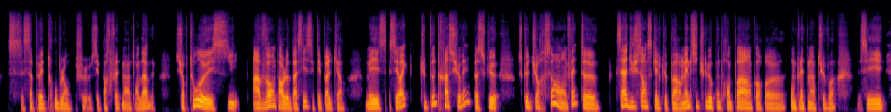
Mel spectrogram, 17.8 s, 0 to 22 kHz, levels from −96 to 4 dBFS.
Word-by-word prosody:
c -, -, -12 dB
ça -, -, -6 dB
peut 115 Hz, -, -2 dB
être 100 Hz, -3 st, 0 dB
troublant. 105 Hz, -6 st, -3 dB
Je -, -, -11 dB
c'est -, -, -9 dB
parfaitement 105 Hz, -1 st, -5 dB
entendable, 100 Hz, +6 st, -1 dB, 0.4 s
surtout, 165 Hz, -1 st, +4 dB
heu, 115 Hz, -6 st, +7 dB
si 110 Hz, +2 st, -4 dB, 0.3 s
avant, 115 Hz, +9 st, +4 dB
par 125 Hz, -8 st, +3 dB
le 100 Hz, -3 st, +2 dB
passé, 110 Hz, +7 st, 0 dB
c’était 135 Hz, -6 st, -6 dB
pas 100 Hz, 0 st, +1 dB
le 105 Hz, -, -3 dB
cas. 100 Hz, -1 st, -6 dB, 0.4 s
Mais, 115 Hz, +1 st, +5 dB
c’est 95 Hz, -, -10 dB
c'est 130 Hz, -1 st, -2 dB
vrai 140 Hz, +8 st, +4 dB
que -, -, -35 dB, 0.2 s
tu 125 Hz, -, -7 dB
peux 220 Hz, -, -1 dB
te -, -, -7 dB
rassurer, 165 Hz, -, 0 dB
parce -, -, -2 dB
que -, -, +2 dB, 0.4 s
ce -, -, -11 dB
que 135 Hz, -, +2 dB
tu 130 Hz, +3 st, -2 dB
ressens, 220 Hz, -, -1 dB
en 115 Hz, -, +1 dB
fait, 220 Hz, -, -2 dB
heu, 105 Hz, -3 st, +3 dB, 0.4 s
ça 160 Hz, -, +4 dB
a -, -, +8 dB
du 145 Hz, -2 st, 0 dB
sens 140 Hz, 0 st, -1 dB
quelque 115 Hz, -1 st, -2 dB
part, 105 Hz, -2 st, 0 dB
même 125 Hz, +7 st, +3 dB
si 140 Hz, -, -4 dB
tu -, -, -6 dB
le 135 Hz, -, +5 dB
comprends 120 Hz, -1 st, -3 dB
pas 120 Hz, 0 st, +4 dB
encore, 110 Hz, 0 st, -2 dB
heu, 105 Hz, +1 st, -2 dB
complètement, 115 Hz, -2 st, -1 dB
tu 105 Hz, -, -6 dB
vois? 105 Hz, +4 st, -5 dB, 0.5 s
C'est 110 Hz, 0 st, +1 dB
115 Hz, 190 wpm, -25 LUFS, 105-135 Hz, 0.5 s, a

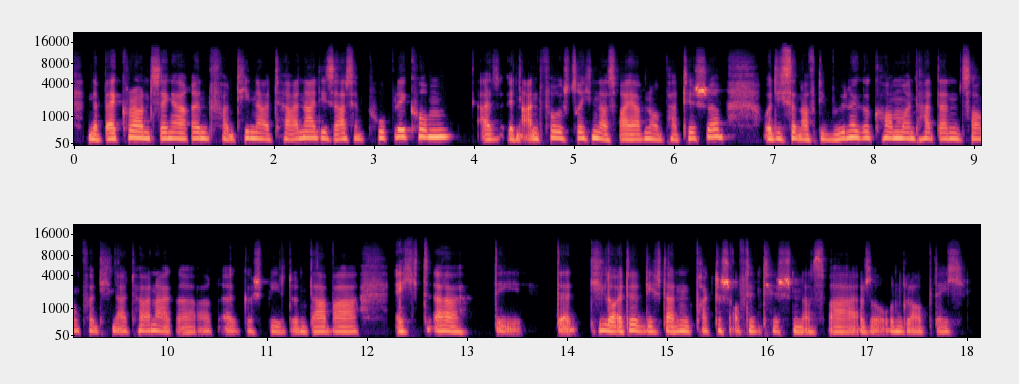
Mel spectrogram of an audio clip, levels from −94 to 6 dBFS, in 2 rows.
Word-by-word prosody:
'ne 150 Hz, -, +3 dB
Backgroundsängerin 175 Hz, 0 st, +3 dB
von -, -, -4 dB
Tina 180 Hz, -4 st, +1 dB
Turner, 170 Hz, +6 st, +1 dB
die 185 Hz, -1 st, -1 dB
saß 165 Hz, +3 st, -1 dB
im 160 Hz, -4 st, -4 dB
Publikum, 220 Hz, +4 st, +3 dB, 0.3 s
al 150 Hz, +1 st, -1 dB
in 145 Hz, -4 st, -1 dB
Anführungsstrichen, 185 Hz, +2 st, +1 dB
das 145 Hz, -5 st, -1 dB
war -, -, +2 dB
ja 150 Hz, 0 st, +2 dB
nur 155 Hz, -4 st, -1 dB
paar 150 Hz, -4 st, -5 dB
Tische. 220 Hz, +6 st, +6 dB, 0.4 s
Und 160 Hz, +1 st, +2 dB
die -, -, +1 dB
ist 165 Hz, -, +1 dB
dann 185 Hz, -, +2 dB
auf 140 Hz, -4 st, -1 dB
die 160 Hz, -, -4 dB
Bühne 175 Hz, +8 st, +3 dB
gekommen 190 Hz, 0 st, +2 dB
und 175 Hz, -3 st, 0 dB
hat 175 Hz, 0 st, -2 dB
dann 170 Hz, 0 st, +1 dB
'n -, -, -8 dB
Song 165 Hz, +3 st, -3 dB
von 165 Hz, -, -5 dB
Tina -, -, -5 dB
Turner, 165 Hz, +2 st, -2 dB, 0.5 s
äh, -, -, -6 dB
äh, -, -, -11 dB
gespielt. 145 Hz, -2 st, -6 dB
Und 140 Hz, -2 st, -4 dB
da 145 Hz, 0 st, 0 dB
war 145 Hz, +1 st, +1 dB, 0.4 s
echt, 150 Hz, +7 st, -2 dB
äh, 160 Hz, -3 st, +3 dB, 0.4 s
die -, -, -6 dB, 0.4 s
de 190 Hz, -, 0 dB, 0.2 s
die 175 Hz, -, -2 dB
Leute, 155 Hz, +1 st, +3 dB
die 150 Hz, 0 st, -3 dB
standen 150 Hz, +2 st, 0 dB
praktisch 155 Hz, -1 st, +3 dB
auf 145 Hz, -, -5 dB
den 145 Hz, -2 st, -3 dB
Tischen. 145 Hz, -2 st, +2 dB
Das 130 Hz, -1 st, -5 dB
war 135 Hz, 0 st, -2 dB
also 135 Hz, +1 st, -3 dB
unglaublich. 145 Hz, -2 st, -5 dB
160 Hz, 185 wpm, -24 LUFS, 145-180 Hz, 0.5 s, Tische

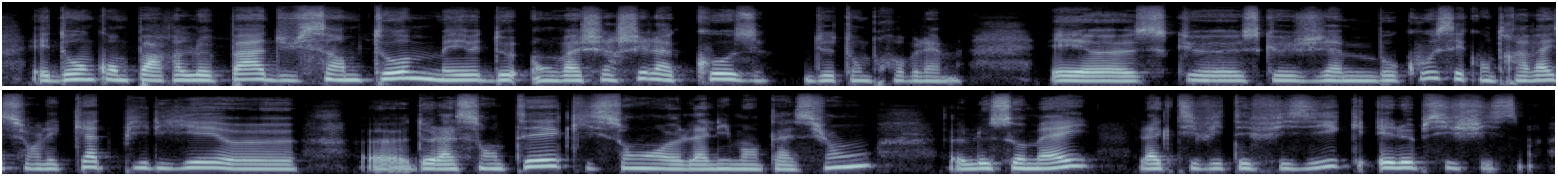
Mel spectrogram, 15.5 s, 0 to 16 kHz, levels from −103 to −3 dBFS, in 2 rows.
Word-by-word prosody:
et 170 Hz, -, -1 dB
donc, 205 Hz, +3 st, +2 dB
on 190 Hz, -, +3 dB
parle 180 Hz, -1 st, +3 dB
pas 210 Hz, +4 st, +4 dB
du 175 Hz, -1 st, -4 dB
symptôme 220 Hz, +6 st, +4 dB
mais 185 Hz, 0 st, +3 dB
de 185 Hz, +2 st, 0 dB
on 170 Hz, -, -2 dB
va 175 Hz, 0 st, +3 dB
chercher 190 Hz, +6 st, 0 dB
la 205 Hz, -3 st, +2 dB
cause 185 Hz, -2 st, +1 dB, 0.2 s
de 170 Hz, +1 st, -3 dB
ton 170 Hz, 0 st, -7 dB
problème 160 Hz, -1 st, -7 dB, 0.5 s
et 170 Hz, -1 st, +5 dB
heu, 160 Hz, -1 st, +3 dB
ce 155 Hz, -, -2 dB
que 170 Hz, -3 st, -1 dB
ce -, -, -2 dB
que 175 Hz, -1 st, -3 dB
j'aime 165 Hz, 0 st, -2 dB
beaucoup, 175 Hz, +9 st, -4 dB
c'est 230 Hz, -3 st, -1 dB
qu'on 175 Hz, -, -5 dB
travaille 180 Hz, +3 st, -1 dB
sur 175 Hz, -2 st, -2 dB
les 165 Hz, 0 st, -3 dB
4 215 Hz, +4 st, -2 dB
piliers, 195 Hz, +1 st, -1 dB
heu 160 Hz, -1 st, 0 dB, 0.4 s
heu, -, -, -3 dB
de 170 Hz, -, +1 dB
la 160 Hz, -1 st, +4 dB
santé 195 Hz, +9 st, +2 dB
qui 235 Hz, -8 st, -11 dB
sont, 175 Hz, 0 st, 0 dB
heu, 155 Hz, -, +1 dB
l'alimentation, 155 Hz, -, -1 dB, 0.4 s
heu, -, -, 0 dB
le 175 Hz, -, +2 dB
sommeil, 185 Hz, +8 st, +3 dB, 0.2 s
l'activité 170 Hz, 0 st, -2 dB
physique 180 Hz, +9 st, -6 dB
et 195 Hz, -, +5 dB
le 200 Hz, -, +5 dB
psychisme 195 Hz, +4 st, -5 dB
175 Hz, 190 wpm, -33 LUFS, 165-195 Hz, 0.5 s, et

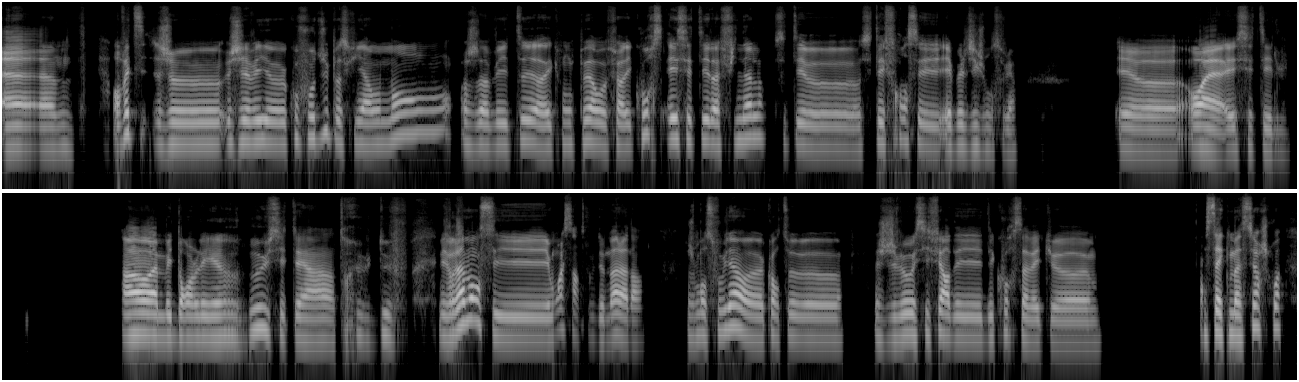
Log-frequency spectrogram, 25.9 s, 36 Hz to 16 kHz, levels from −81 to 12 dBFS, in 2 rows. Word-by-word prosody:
Hem, 140 Hz, -1 st, +4 dB
t -, -, -25 dB, 0.3 s
en -, -, -1 dB
fait -, -, +2 dB
c -, -, -7 dB
je 155 Hz, 0 st, 0 dB
j'avais, 165 Hz, +1 st, +2 dB
heu, 160 Hz, -1 st, -1 dB
confondu 190 Hz, +5 st, -6 dB
parce 170 Hz, -5 st, -5 dB
qu'il 165 Hz, -, -10 dB
y -, -, +1 dB
a -, -, +3 dB
un -, -, +1 dB
moment, 220 Hz, +7 st, -4 dB
j'avais 155 Hz, 0 st, -3 dB
été 155 Hz, +4 st, -7 dB
avec 150 Hz, -3 st, 0 dB
mon 155 Hz, 0 st, -8 dB
père, 165 Hz, +2 st, +1 dB
heu, -, -, -4 dB
faire 150 Hz, 0 st, -1 dB
les 150 Hz, -, -2 dB
courses 215 Hz, +4 st, -4 dB
et 185 Hz, 0 st, +3 dB
c'était 175 Hz, -1 st, -3 dB
la 160 Hz, -1 st, +2 dB
finale, 185 Hz, +4 st, -2 dB
c'était, 155 Hz, +1 st, -6 dB
heu, 140 Hz, -1 st, -4 dB
c'était 160 Hz, +1 st, -4 dB
France 170 Hz, +5 st, -5 dB
et 145 Hz, -2 st, -3 dB
et -, -, +2 dB
Belgique 145 Hz, 0 st, -5 dB
je 135 Hz, -, -9 dB
m'en 135 Hz, -, -14 dB
souviens 125 Hz, 0 st, -12 dB, 1.0 s
et -, -, -3 dB
heu, 130 Hz, -2 st, +1 dB
ouais 140 Hz, -2 st, +7 dB
et -, -, -1 dB
c'était 130 Hz, -1 st, -8 dB
lu 120 Hz, -1 st, -22 dB, 1.3 s
Ah 160 Hz, +1 st, +10 dB
ouais, 155 Hz, -, +8 dB
mais 150 Hz, 0 st, -2 dB
dans 145 Hz, 0 st, +1 dB
les 145 Hz, 0 st, +1 dB, 0.3 s
rues, 190 Hz, +1 st, -2 dB
c'était 145 Hz, -1 st, -3 dB
un 135 Hz, -1 st, +2 dB
truc 135 Hz, -3 st, -15 dB
de 155 Hz, -2 st, -8 dB
f -, -, -15 dB, 0.3 s
mais 150 Hz, -, -3 dB
vraiment 240 Hz, +11 st, +6 dB
c'est 140 Hz, -5 st, -1 dB
moi -, -, -2 dB
c'est -, -, -6 dB
un -, -, -8 dB
truc 145 Hz, -, -24 dB
de 135 Hz, -, -7 dB
malade, 145 Hz, -1 st, +3 dB
hein. 130 Hz, -, -4 dB, 0.5 s
Je 145 Hz, -, -10 dB
m'en 155 Hz, 0 st, -3 dB
souviens, 185 Hz, +4 st, +2 dB
heu, -, -, -1 dB
quand, 155 Hz, 0 st, -6 dB
heu, 140 Hz, -2 st, -4 dB, 0.3 s
je 140 Hz, 0 st, -5 dB
vais 150 Hz, -, -4 dB
aussi 160 Hz, 0 st, -1 dB
faire 155 Hz, 0 st, +4 dB
des 145 Hz, -1 st, -4 dB
des 145 Hz, +1 st, -9 dB
courses 155 Hz, 0 st, -9 dB
avec, 130 Hz, -1 st, -2 dB
heu, 125 Hz, -1 st, -1 dB, 1.1 s
c'était 160 Hz, +2 st, +3 dB
avec 165 Hz, -1 st, +6 dB
ma 155 Hz, -1 st, +4 dB
soeur 205 Hz, +8 st, +1 dB
je -, -, -2 dB
crois, 200 Hz, -1 st, -3 dB
150 Hz, 200 wpm, -24 LUFS, 140-160 Hz, 1.3 s, Ah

